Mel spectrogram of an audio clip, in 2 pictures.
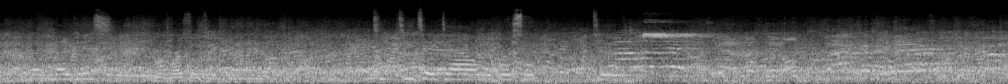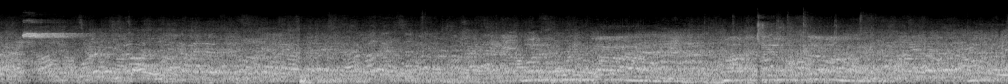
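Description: Men shout from close by.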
